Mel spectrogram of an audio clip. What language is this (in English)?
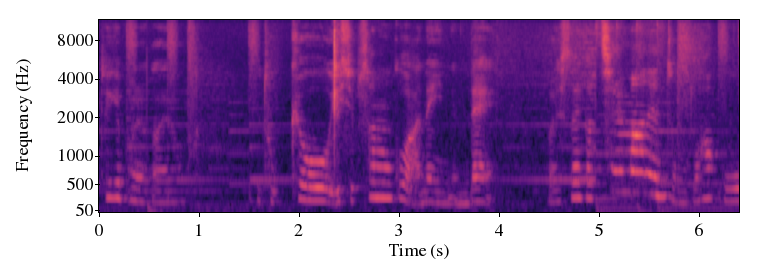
Korean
